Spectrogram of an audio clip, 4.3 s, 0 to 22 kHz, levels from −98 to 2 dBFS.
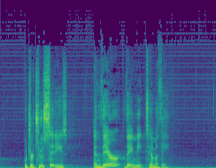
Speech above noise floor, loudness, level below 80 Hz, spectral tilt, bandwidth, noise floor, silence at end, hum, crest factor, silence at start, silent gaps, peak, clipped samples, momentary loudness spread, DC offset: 23 dB; -16 LUFS; -36 dBFS; -4 dB/octave; 17 kHz; -39 dBFS; 0 s; none; 18 dB; 0 s; none; 0 dBFS; under 0.1%; 14 LU; under 0.1%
